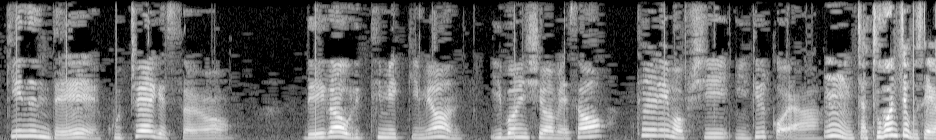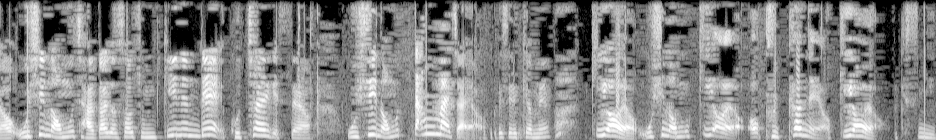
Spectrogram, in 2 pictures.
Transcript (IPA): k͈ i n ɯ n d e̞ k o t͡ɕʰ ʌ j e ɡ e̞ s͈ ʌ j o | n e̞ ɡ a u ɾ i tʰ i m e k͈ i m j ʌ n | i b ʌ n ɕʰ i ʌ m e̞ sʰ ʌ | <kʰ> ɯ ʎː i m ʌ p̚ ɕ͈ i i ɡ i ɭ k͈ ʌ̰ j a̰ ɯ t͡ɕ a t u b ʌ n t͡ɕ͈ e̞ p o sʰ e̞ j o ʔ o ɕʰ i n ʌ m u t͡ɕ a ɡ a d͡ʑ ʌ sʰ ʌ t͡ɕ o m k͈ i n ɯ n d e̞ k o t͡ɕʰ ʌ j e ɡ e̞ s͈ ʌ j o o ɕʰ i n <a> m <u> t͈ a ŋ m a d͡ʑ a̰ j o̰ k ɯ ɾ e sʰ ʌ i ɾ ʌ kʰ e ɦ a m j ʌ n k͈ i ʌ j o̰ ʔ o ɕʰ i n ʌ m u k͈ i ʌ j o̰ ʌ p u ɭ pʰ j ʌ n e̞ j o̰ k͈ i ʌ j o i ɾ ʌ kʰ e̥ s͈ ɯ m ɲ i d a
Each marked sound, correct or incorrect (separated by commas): incorrect, incorrect, correct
